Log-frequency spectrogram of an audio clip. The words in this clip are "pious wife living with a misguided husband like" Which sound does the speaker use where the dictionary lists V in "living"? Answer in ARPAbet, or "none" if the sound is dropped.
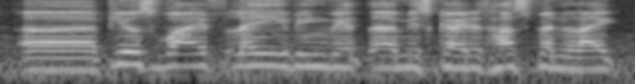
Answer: B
